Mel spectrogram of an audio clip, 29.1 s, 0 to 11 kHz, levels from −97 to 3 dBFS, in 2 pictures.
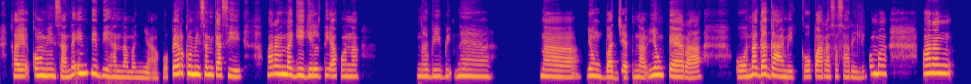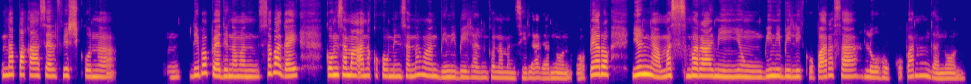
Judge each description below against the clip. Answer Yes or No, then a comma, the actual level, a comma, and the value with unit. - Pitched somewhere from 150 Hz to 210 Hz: No, high, 220 Hz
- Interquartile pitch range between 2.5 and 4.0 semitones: Yes, average, 3.5 semitones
